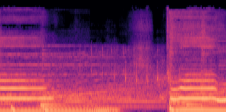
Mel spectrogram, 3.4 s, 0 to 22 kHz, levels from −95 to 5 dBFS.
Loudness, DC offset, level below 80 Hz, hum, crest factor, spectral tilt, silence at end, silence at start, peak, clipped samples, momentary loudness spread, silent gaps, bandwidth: -18 LUFS; under 0.1%; -24 dBFS; none; 12 dB; -6.5 dB/octave; 0 s; 0 s; -4 dBFS; under 0.1%; 16 LU; none; 17 kHz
